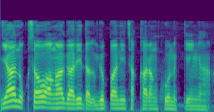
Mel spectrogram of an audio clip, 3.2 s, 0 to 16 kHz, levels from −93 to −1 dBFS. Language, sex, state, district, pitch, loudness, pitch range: Garo, male, Meghalaya, West Garo Hills, 135 Hz, -18 LUFS, 120-155 Hz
